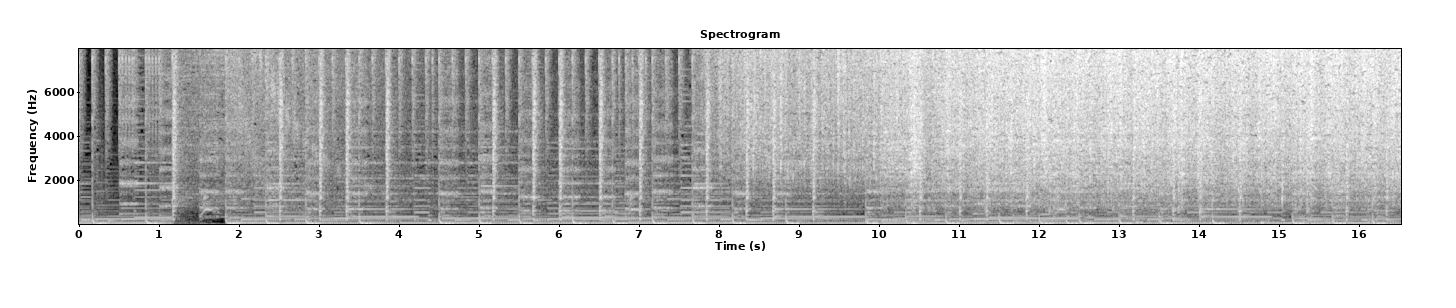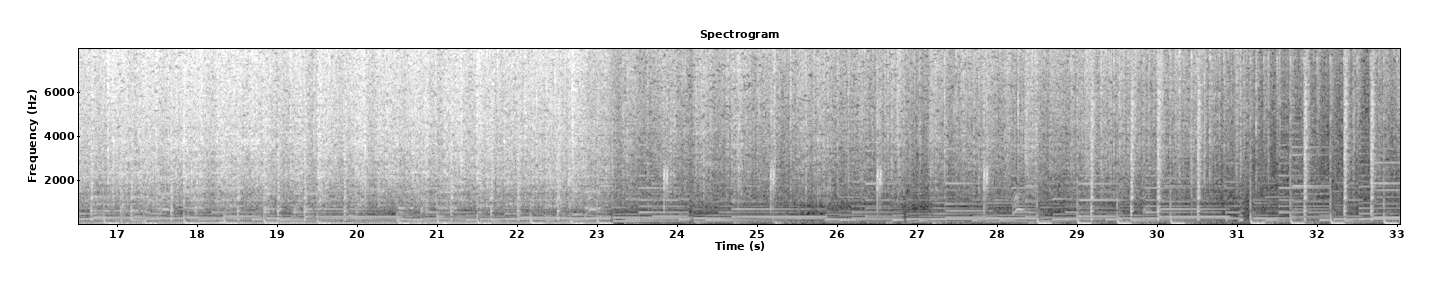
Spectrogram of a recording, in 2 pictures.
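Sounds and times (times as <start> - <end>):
soft background music: 0.0 - 33.0
rice sizzling in hot oil: 6.6 - 33.0
spatula scraping wok: 7.8 - 30.8.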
